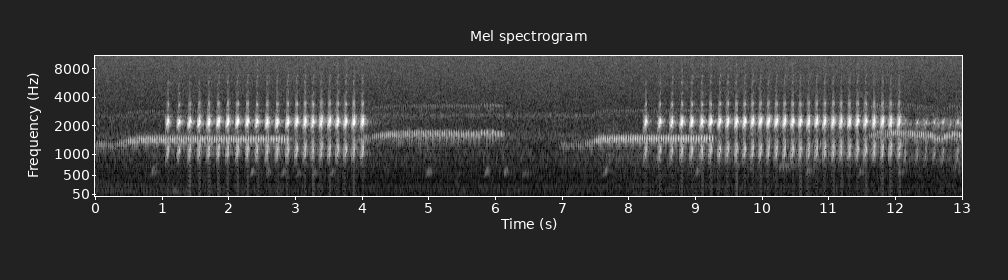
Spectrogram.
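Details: Mid-April night at a pond in north-east Italy, where tree frogs call in two long runs of quick, rattling croaks, a few each second, while mole crickets trill in sustained, slightly wavering tones between the bursts.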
